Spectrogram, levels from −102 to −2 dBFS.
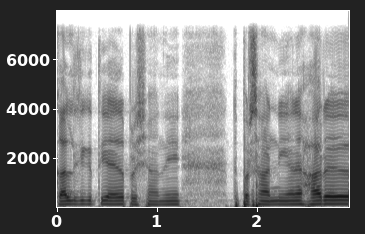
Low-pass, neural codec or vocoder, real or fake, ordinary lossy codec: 7.2 kHz; none; real; none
